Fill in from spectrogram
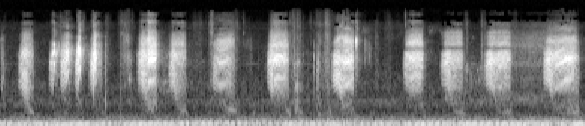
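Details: Three bowerbirds give harsh, rasping hisses and churrs in uneven bursts, roughly one a second, over a steady low rumble.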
